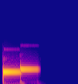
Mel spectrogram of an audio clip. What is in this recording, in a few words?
ping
